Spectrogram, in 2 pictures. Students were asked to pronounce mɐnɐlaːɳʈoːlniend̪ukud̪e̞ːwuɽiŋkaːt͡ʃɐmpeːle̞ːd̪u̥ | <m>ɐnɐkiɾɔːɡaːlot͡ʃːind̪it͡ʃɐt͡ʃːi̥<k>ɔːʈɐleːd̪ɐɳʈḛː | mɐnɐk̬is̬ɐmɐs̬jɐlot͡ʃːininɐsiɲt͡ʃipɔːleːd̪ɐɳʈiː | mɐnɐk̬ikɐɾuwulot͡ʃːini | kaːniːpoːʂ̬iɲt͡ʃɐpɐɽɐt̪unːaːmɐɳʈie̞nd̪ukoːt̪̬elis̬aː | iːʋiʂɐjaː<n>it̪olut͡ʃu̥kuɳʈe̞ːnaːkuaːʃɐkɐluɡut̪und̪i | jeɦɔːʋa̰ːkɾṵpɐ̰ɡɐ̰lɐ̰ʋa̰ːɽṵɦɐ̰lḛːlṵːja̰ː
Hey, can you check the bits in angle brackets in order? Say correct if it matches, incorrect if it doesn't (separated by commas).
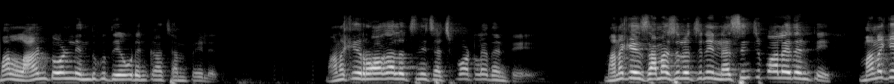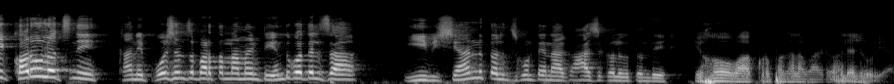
correct, incorrect, incorrect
